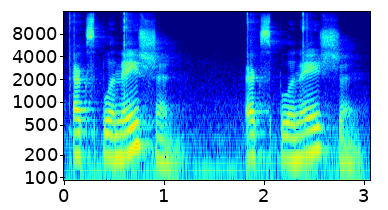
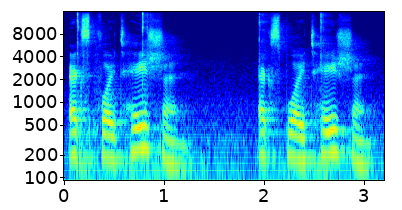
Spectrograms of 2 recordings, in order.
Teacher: the difference in rhythm between explanation and exploitation is that the second syllable of explanation has a reduced vowel but this but this syllable exploitation has a full vowel let's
